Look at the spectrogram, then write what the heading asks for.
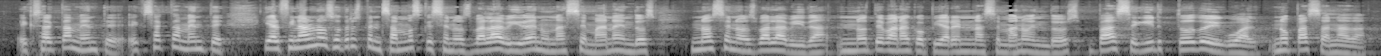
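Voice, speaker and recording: A woman from Portugal tells founder stories on stage in a candid, lively voice, with plenty of fillers. Her pitch sits mid-range, and a long hall reverb trails her words. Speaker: startup founder. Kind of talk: stage interview at a tech event. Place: event stage.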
